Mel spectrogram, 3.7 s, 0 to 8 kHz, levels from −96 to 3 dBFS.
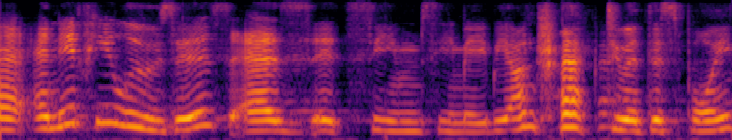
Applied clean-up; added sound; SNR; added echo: neural mask model DeepFilterNet 3.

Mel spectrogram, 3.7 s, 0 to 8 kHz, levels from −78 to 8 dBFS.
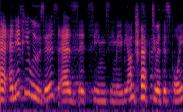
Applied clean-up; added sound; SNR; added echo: neural separator model SepFormer DNS4.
